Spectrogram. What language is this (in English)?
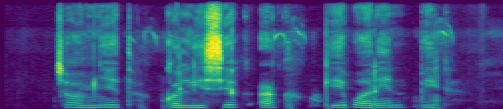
Kalenjin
